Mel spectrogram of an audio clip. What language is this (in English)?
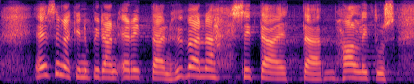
Finnish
